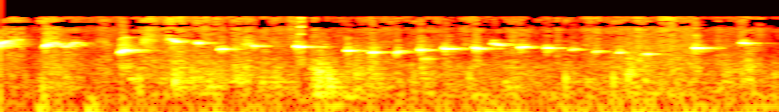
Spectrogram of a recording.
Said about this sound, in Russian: А так и по улице хожу, так я все насвистываю, что-нибудь. На балкон выйду, тоже все.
